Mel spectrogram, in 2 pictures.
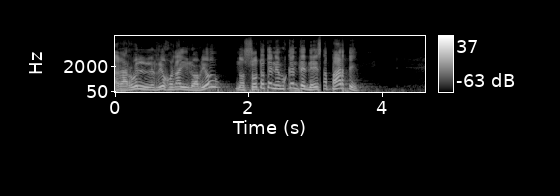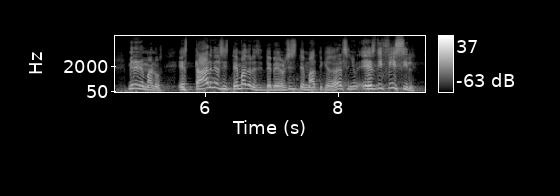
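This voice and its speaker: A man preaching a sermon to his congregation, telling a story and asking rising rhetorical questions. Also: sits high. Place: church.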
